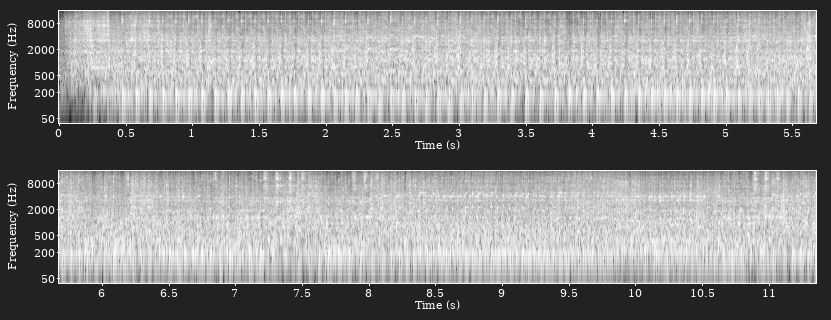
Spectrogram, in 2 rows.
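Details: Briggs & Stratton 5HP engine converted from points and condenser to electronic ignition (temporary setup): steady fast idle with slightly ragged beat; uneven running, likely a carburetor issue.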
